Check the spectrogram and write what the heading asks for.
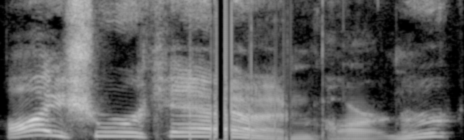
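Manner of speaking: high, slow cowboy drawl; bad American accent. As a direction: ham up a bad Southern twang. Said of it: "And she's like".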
